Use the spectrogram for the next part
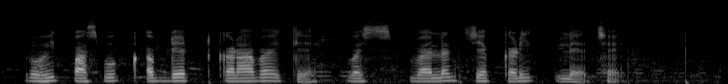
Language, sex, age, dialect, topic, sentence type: Maithili, male, 18-24, Angika, banking, statement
